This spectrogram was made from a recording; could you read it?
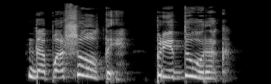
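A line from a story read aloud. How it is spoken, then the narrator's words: Shouting at full strength. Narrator (Russian): крикнула она, что есть сил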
